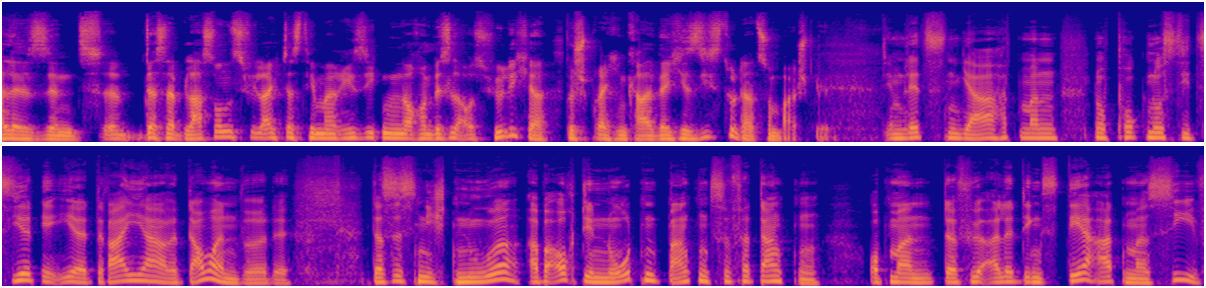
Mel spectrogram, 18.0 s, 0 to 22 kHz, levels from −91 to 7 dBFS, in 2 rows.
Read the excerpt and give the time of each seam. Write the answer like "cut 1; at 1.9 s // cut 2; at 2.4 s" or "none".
cut 1; at 4.2 s // cut 2; at 6.6 s // cut 3; at 9.3 s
